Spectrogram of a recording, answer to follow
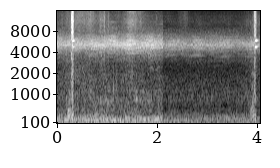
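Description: Two sharp clicks of a 4-utility (hybrid) club striking a golf ball out of deep rough, the first about a second in and the loudest, the second near the end. The shot is a 'tempura', the ball caught high on the clubface and skied. A steady high-pitched insect drone runs underneath.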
